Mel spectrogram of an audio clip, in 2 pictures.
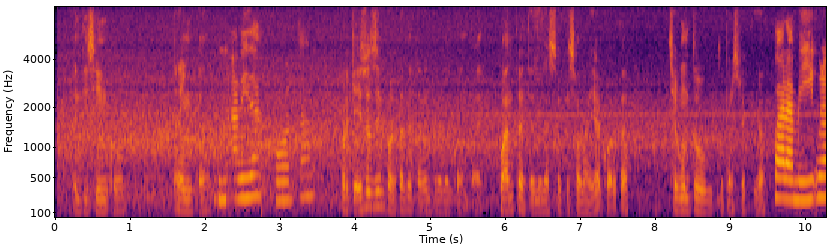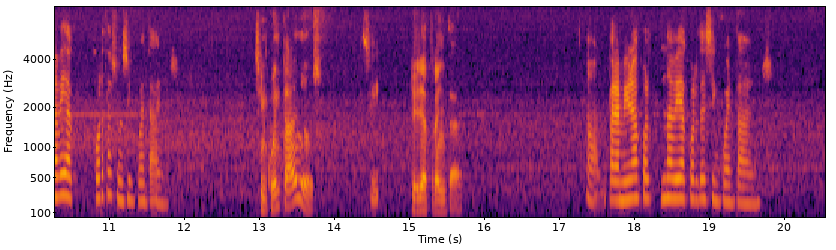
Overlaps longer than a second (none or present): none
